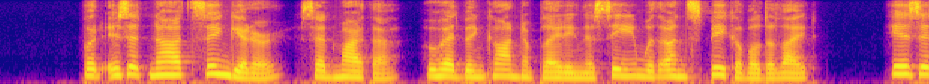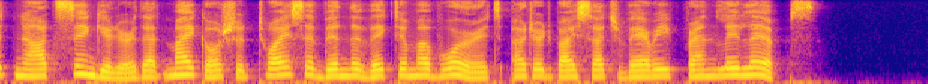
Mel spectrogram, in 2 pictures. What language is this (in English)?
English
